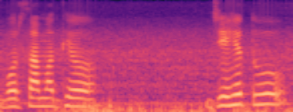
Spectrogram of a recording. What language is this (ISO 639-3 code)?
ori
